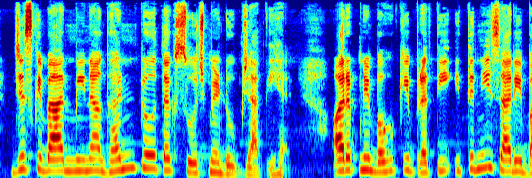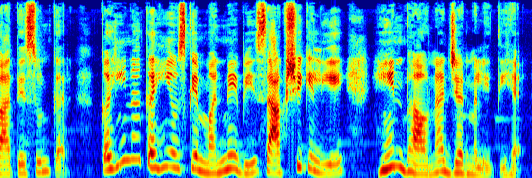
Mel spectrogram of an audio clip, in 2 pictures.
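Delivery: ordinary talk, nothing marked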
